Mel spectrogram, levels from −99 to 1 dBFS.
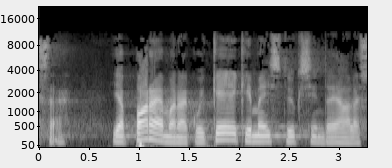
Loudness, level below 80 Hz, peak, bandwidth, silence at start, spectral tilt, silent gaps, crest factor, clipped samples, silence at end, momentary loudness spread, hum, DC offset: -23 LUFS; -42 dBFS; -2 dBFS; 11.5 kHz; 0 s; -5 dB/octave; none; 20 dB; under 0.1%; 0 s; 11 LU; none; under 0.1%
